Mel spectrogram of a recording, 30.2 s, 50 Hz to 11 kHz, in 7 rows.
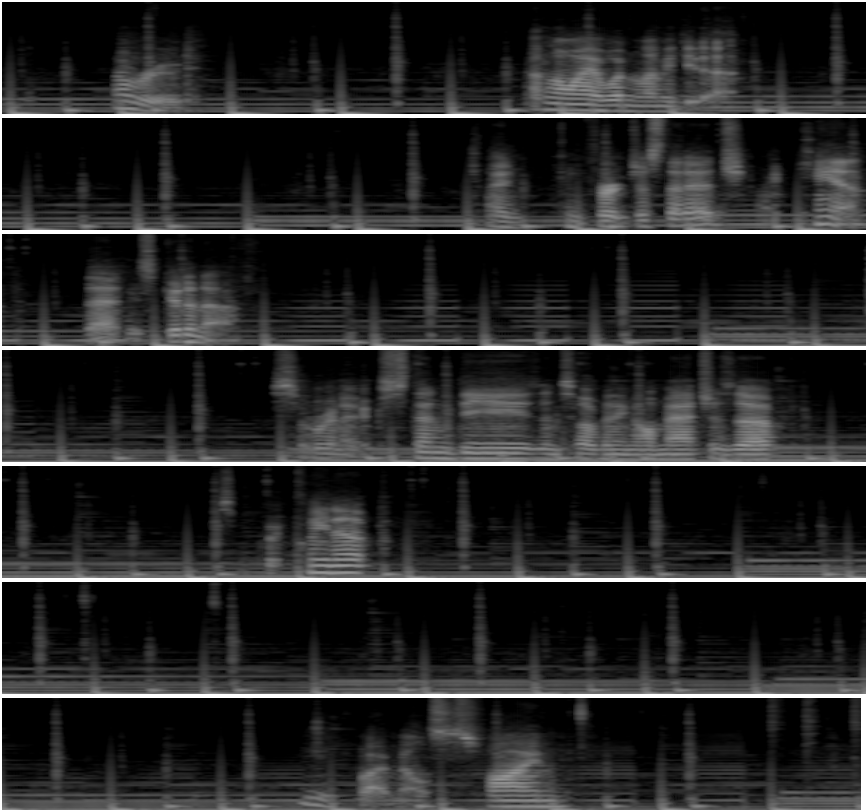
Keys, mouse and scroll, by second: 0.8-3.0 middle drag, 3.2 middle click, 3.9 ctrl+5, 4.8 ctrl+4, 5.9 click, 6.7 right click, 7.7 right click, 8.6 click, 11.5 click, 13.3 click, 14.1 click, 15.0 click, 16.1 click, 16.6 right click, 17.2 click, 18.5 right click, 19.3 click, 20.4 click, 23.4 ctrl+click, 24.3 ctrl+alt+click, 24.5 ctrl+alt+q, 25.1 right click, 25.7 click, 29.1 ctrl+click, 29.7 ctrl+alt+click.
